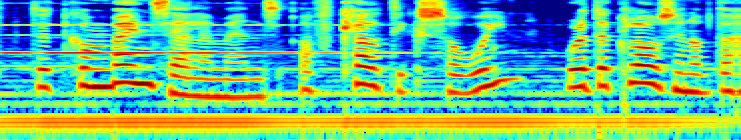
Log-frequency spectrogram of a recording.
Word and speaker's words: Samhain: Samhain, pronounced in Irish Samhain, was a festival celebrated by the people of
